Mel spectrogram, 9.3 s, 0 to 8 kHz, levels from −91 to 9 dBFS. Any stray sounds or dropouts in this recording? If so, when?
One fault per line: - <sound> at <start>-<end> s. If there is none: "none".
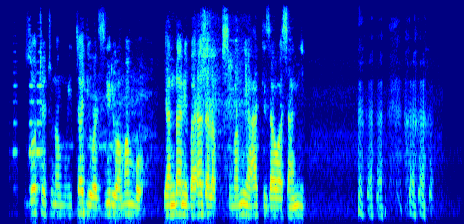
- laugh at 7.2-8.7 s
